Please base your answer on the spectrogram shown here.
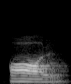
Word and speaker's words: who: जैसे यहाँ पर आप देख रहे हो WHO, तो इसमें W साइलेंट है, ठीक है।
